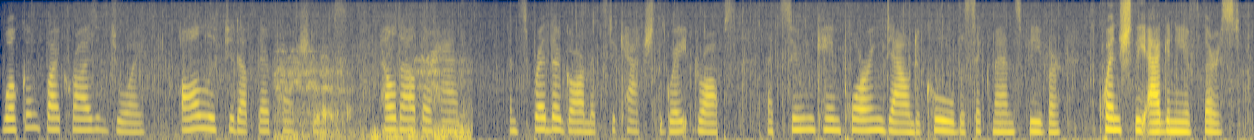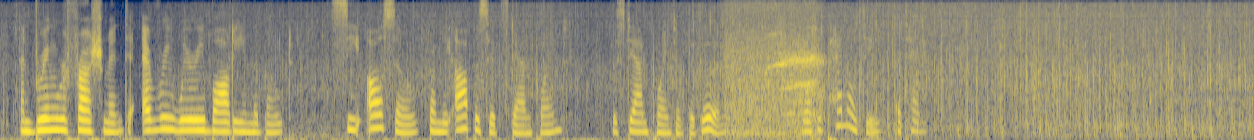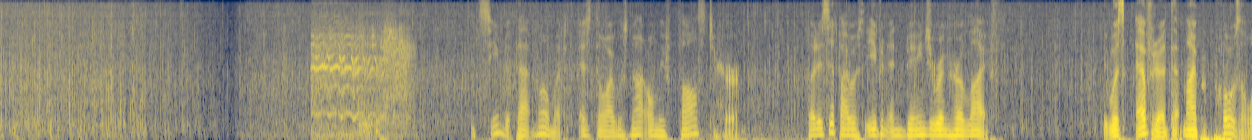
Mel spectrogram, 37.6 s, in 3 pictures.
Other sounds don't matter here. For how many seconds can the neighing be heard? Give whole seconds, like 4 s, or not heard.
4 s.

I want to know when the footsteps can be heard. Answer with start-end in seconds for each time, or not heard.
not heard.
